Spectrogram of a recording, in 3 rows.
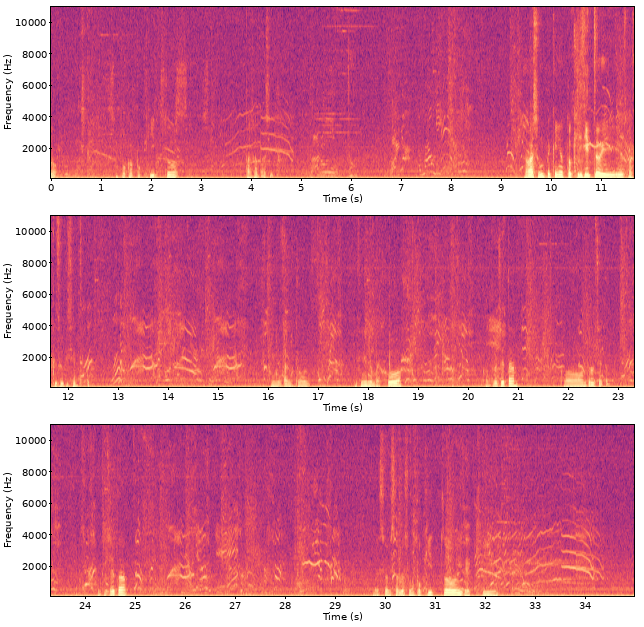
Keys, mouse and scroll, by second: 0.3 click, 1.2 click, 1.7 click, 2.3 click, 3.6 click, 4.4 click, 5.1 click, 9.4 click, 10.4 click, 12.2 click, 15.6 ctrl+z, 15.8 ctrl+z, 16.1 ctrl+z, 16.4 ctrl+z, 17.8 ctrl+z, 18.1 ctrl+z, 18.4 ctrl+z, 19.2 ctrl+z, 19.4 ctrl+z, 19.6 ctrl+z, 19.8 ctrl+z, 21.4 ctrl+z, 21.6 ctrl+z, 21.8 ctrl+z, 22.0 ctrl+z, 22.1 ctrl+z, 23.9 ctrl+z, 24.1 ctrl+z, 24.3 ctrl+z, 34.1 middle click, 34.1-34.6 scroll down 3.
